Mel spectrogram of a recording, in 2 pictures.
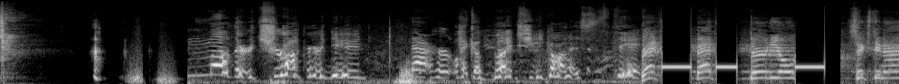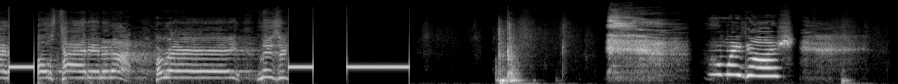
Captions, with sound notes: - Mother trucker dude, that hurt like a butt cheek on a stick! - Bat (beep), bat (beep), dirty old, 69 (beep), hose tied in a knot, hooray, lizard (beep) (beep)! (phone thumping) - Oh my gosh.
